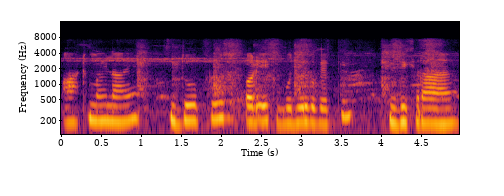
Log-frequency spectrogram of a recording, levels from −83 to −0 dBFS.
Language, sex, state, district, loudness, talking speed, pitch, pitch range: Hindi, male, Bihar, West Champaran, -19 LUFS, 130 wpm, 190 Hz, 180-205 Hz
